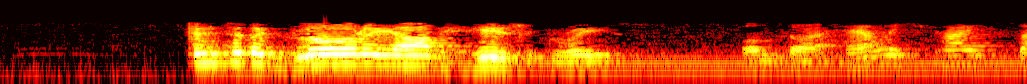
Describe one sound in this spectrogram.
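An elderly man speaks calmly, heard through an old, thin-sounding recording.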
